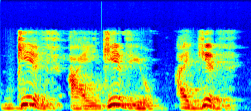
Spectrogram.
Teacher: Quem estudou inglês, por exemplo, sabe que o GI em inglês, por exemplo, se lê com oclusiva velar. É o caso de give, é lido como give.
